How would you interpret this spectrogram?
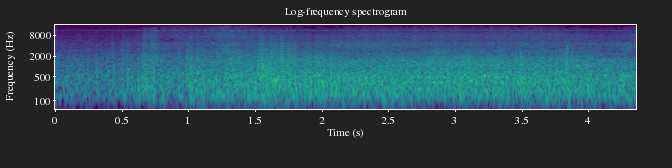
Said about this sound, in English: Again, a Customs and Border Protection helicopter showed up, sending a cloud of dust and debris flying over the protest.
